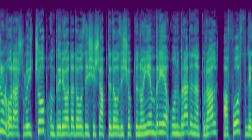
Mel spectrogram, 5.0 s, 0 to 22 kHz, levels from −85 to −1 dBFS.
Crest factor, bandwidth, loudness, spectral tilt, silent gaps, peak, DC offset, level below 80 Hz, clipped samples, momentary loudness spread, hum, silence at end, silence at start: 16 dB; 16 kHz; -15 LUFS; -3 dB/octave; 4.37-4.45 s; 0 dBFS; under 0.1%; -58 dBFS; under 0.1%; 3 LU; none; 0 s; 0 s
